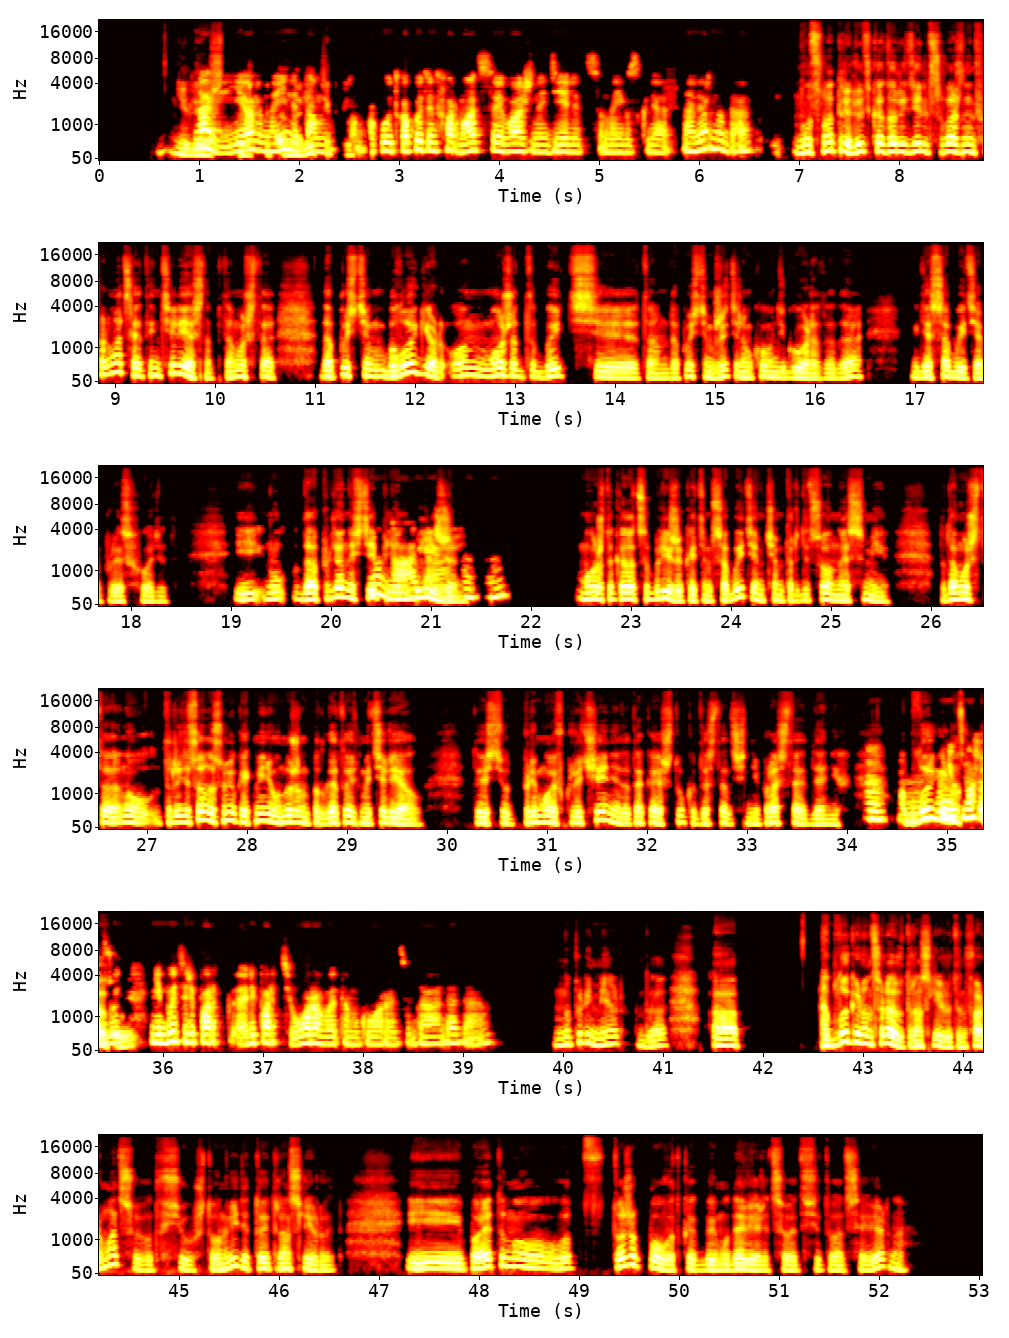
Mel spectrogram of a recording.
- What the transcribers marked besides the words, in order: tapping; other background noise
- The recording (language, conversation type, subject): Russian, podcast, Почему люди доверяют блогерам больше, чем традиционным СМИ?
